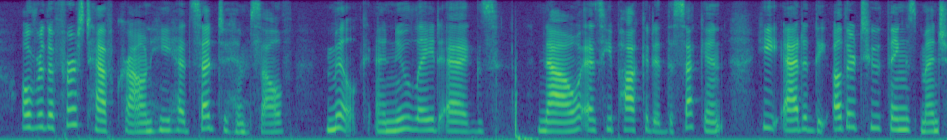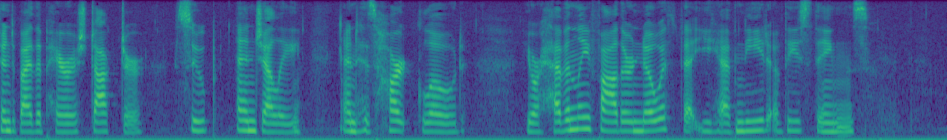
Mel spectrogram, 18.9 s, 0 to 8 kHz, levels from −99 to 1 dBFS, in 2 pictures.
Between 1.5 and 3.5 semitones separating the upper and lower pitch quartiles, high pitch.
Yes: average, 2.9 semitones; high, 205 Hz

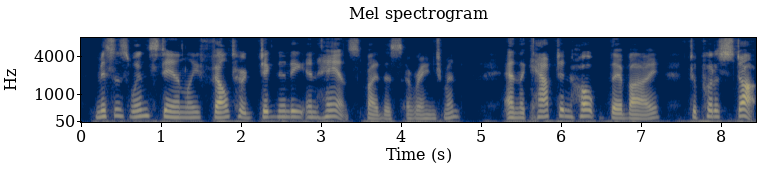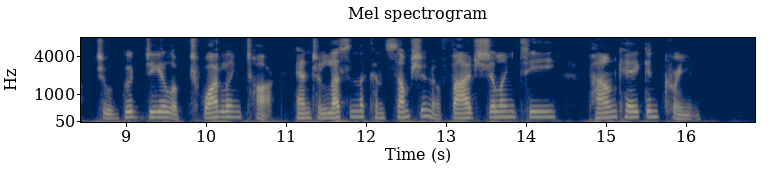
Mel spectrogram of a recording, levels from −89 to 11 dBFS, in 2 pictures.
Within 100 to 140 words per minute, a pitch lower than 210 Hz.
Yes: slow, 135 wpm; high, 190 Hz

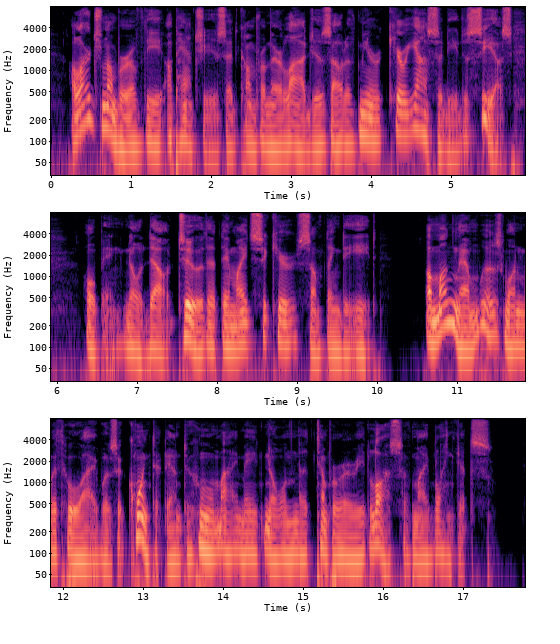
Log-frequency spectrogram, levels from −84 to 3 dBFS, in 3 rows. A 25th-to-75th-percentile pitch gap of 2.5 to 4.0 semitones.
No: average, 4.6 semitones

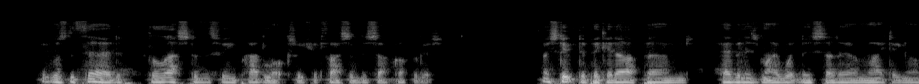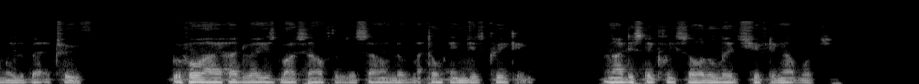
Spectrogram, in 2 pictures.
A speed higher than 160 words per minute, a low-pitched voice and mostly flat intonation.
Yes: average, 175 wpm; very low, 95 Hz; narrow, 1.8 semitones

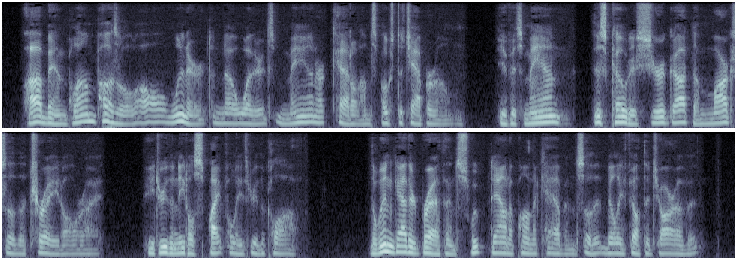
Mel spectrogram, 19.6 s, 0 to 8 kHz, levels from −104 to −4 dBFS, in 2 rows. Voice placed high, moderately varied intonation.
No: low, 120 Hz; average, 4.0 semitones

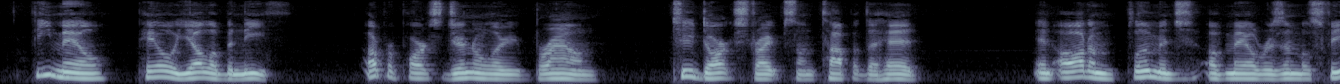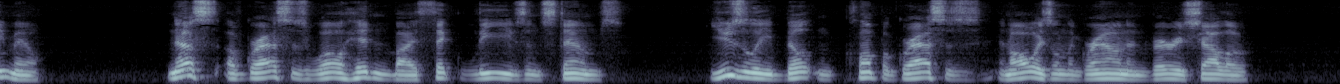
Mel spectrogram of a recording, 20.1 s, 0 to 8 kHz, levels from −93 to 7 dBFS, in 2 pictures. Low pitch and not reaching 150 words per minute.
Yes: low, 130 Hz; average, 140 wpm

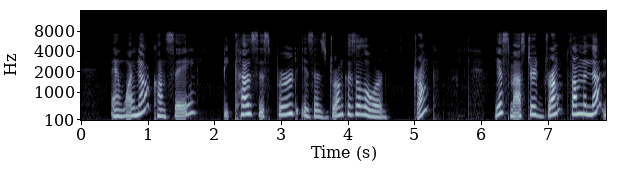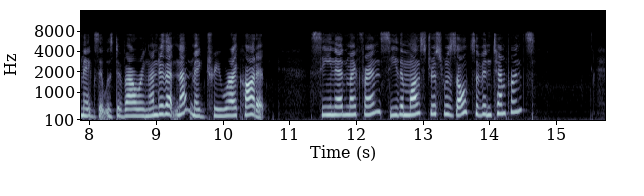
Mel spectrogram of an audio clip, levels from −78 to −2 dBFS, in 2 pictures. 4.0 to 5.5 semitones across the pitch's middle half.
Yes: average, 4.3 semitones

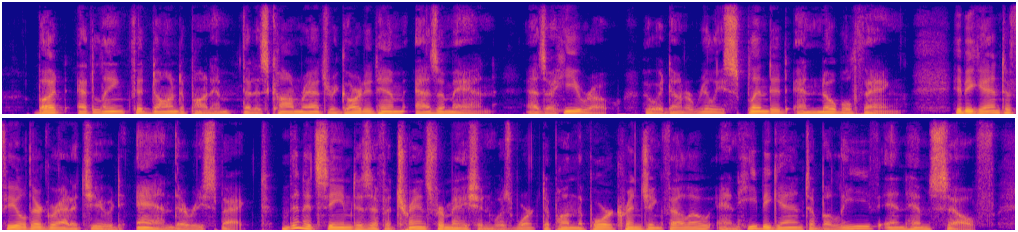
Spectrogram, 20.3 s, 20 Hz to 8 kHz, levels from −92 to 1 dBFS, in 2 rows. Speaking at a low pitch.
Yes: low, 105 Hz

